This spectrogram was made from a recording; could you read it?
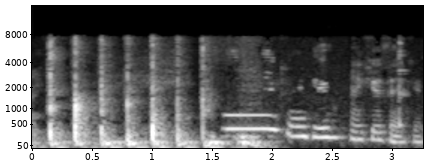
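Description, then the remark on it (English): About half a dozen sharp hand claps in a quick, steady rhythm, fairly loud, then the clapping stops and voices start talking. “Yeah, huge round of applause,”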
